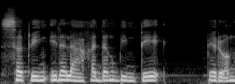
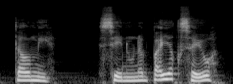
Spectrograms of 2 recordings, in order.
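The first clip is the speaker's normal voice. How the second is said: ordinary delivery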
